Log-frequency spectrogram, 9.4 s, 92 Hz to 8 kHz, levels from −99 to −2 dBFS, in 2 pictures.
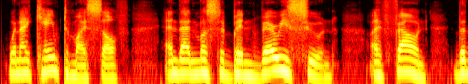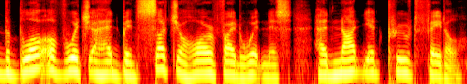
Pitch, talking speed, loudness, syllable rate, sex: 155 Hz, 200 wpm, -20 LUFS, 4.7 syllables/s, male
